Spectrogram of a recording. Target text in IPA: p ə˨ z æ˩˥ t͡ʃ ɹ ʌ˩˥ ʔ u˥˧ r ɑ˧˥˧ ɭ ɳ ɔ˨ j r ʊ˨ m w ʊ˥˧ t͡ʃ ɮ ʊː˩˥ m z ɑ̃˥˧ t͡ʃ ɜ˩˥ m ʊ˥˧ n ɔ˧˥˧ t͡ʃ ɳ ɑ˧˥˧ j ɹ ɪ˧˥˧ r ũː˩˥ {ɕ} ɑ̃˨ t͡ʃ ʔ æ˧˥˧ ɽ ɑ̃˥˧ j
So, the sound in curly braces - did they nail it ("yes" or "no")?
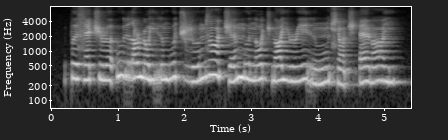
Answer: yes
